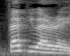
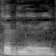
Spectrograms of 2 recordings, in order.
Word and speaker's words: February: days next one February no February it's not February yeah or you say February but that's yes phonetically no one says February no one goes around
